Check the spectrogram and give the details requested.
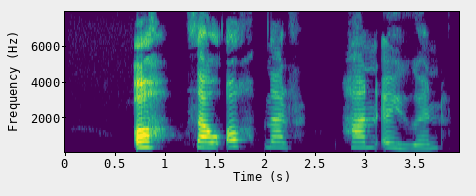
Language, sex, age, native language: Icelandic, female, 10, Icelandic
